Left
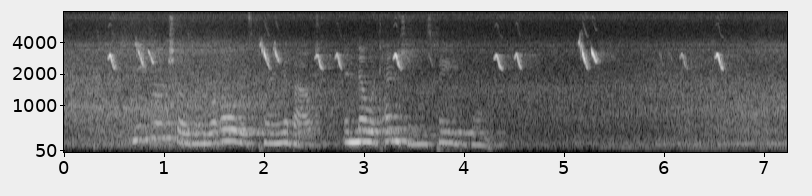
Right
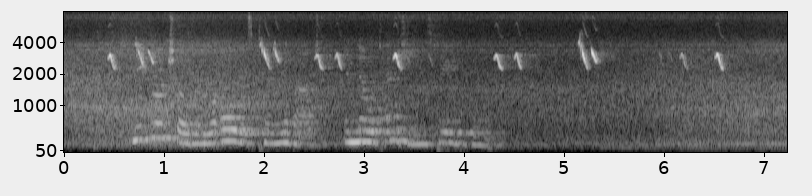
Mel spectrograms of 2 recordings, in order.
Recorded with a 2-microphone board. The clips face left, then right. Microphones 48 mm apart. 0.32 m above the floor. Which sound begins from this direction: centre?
A woman speaking, at 0.7 s.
